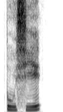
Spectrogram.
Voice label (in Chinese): "补习", Chinese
